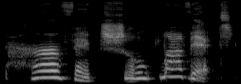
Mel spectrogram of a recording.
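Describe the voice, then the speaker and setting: A woman's voice: high voice, very animated, takes it slowly, sharp tone, voice pushed up, full character voice. Woman reading as a hearty old grandpa. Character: cheerful adventurous old grandfather. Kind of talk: read-aloud storybook voice.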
